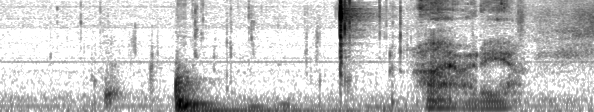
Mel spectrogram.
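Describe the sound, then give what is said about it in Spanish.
Quiet mouth sounds of someone taking a small sip of beer: a wet slurp and gulp, a brief sharp click, then a short satisfied vocal breath, with no words spoken. “antes que continuar aquí, déjame un sorbito de la cervecita esta.”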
